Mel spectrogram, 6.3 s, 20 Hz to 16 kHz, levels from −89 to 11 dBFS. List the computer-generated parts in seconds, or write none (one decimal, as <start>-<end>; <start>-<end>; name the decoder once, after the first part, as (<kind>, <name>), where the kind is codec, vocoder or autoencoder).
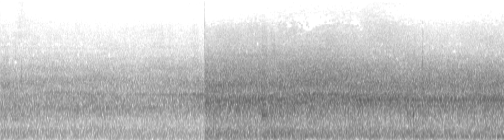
3.3-5.1 (vocoder, BigVGAN v2)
